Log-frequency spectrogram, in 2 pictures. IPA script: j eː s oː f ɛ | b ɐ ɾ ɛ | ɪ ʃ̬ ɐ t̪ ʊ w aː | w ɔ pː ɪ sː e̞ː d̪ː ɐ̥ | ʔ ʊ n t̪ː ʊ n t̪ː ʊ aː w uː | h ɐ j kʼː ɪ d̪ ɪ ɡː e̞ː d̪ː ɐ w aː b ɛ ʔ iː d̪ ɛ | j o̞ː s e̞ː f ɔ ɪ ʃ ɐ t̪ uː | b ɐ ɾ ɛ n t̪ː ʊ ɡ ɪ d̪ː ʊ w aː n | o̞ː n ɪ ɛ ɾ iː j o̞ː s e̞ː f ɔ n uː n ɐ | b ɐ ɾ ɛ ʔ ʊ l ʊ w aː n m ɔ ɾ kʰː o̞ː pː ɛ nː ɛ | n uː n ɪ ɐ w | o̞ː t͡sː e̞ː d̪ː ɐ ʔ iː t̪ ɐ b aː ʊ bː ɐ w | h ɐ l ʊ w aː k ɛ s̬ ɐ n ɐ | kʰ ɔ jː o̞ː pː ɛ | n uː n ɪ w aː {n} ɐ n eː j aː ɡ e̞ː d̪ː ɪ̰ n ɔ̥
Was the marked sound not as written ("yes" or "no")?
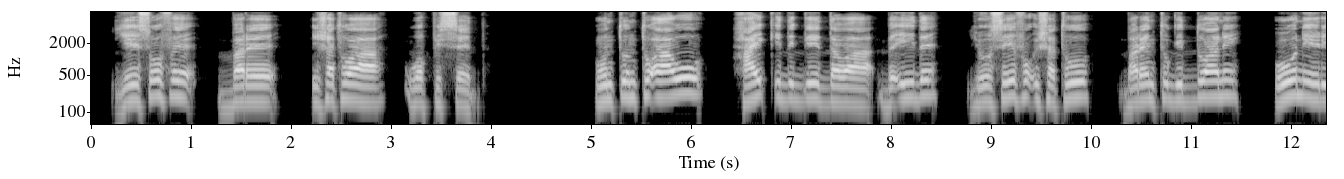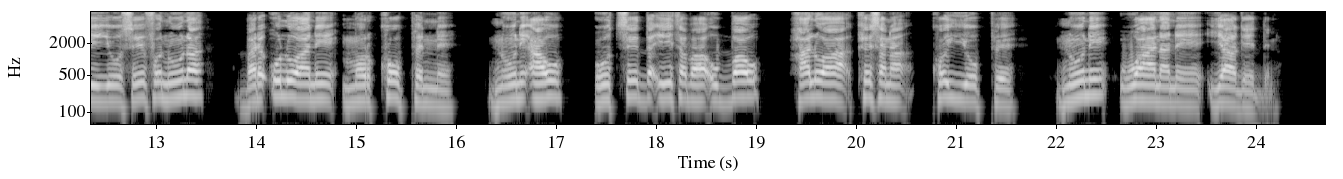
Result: no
